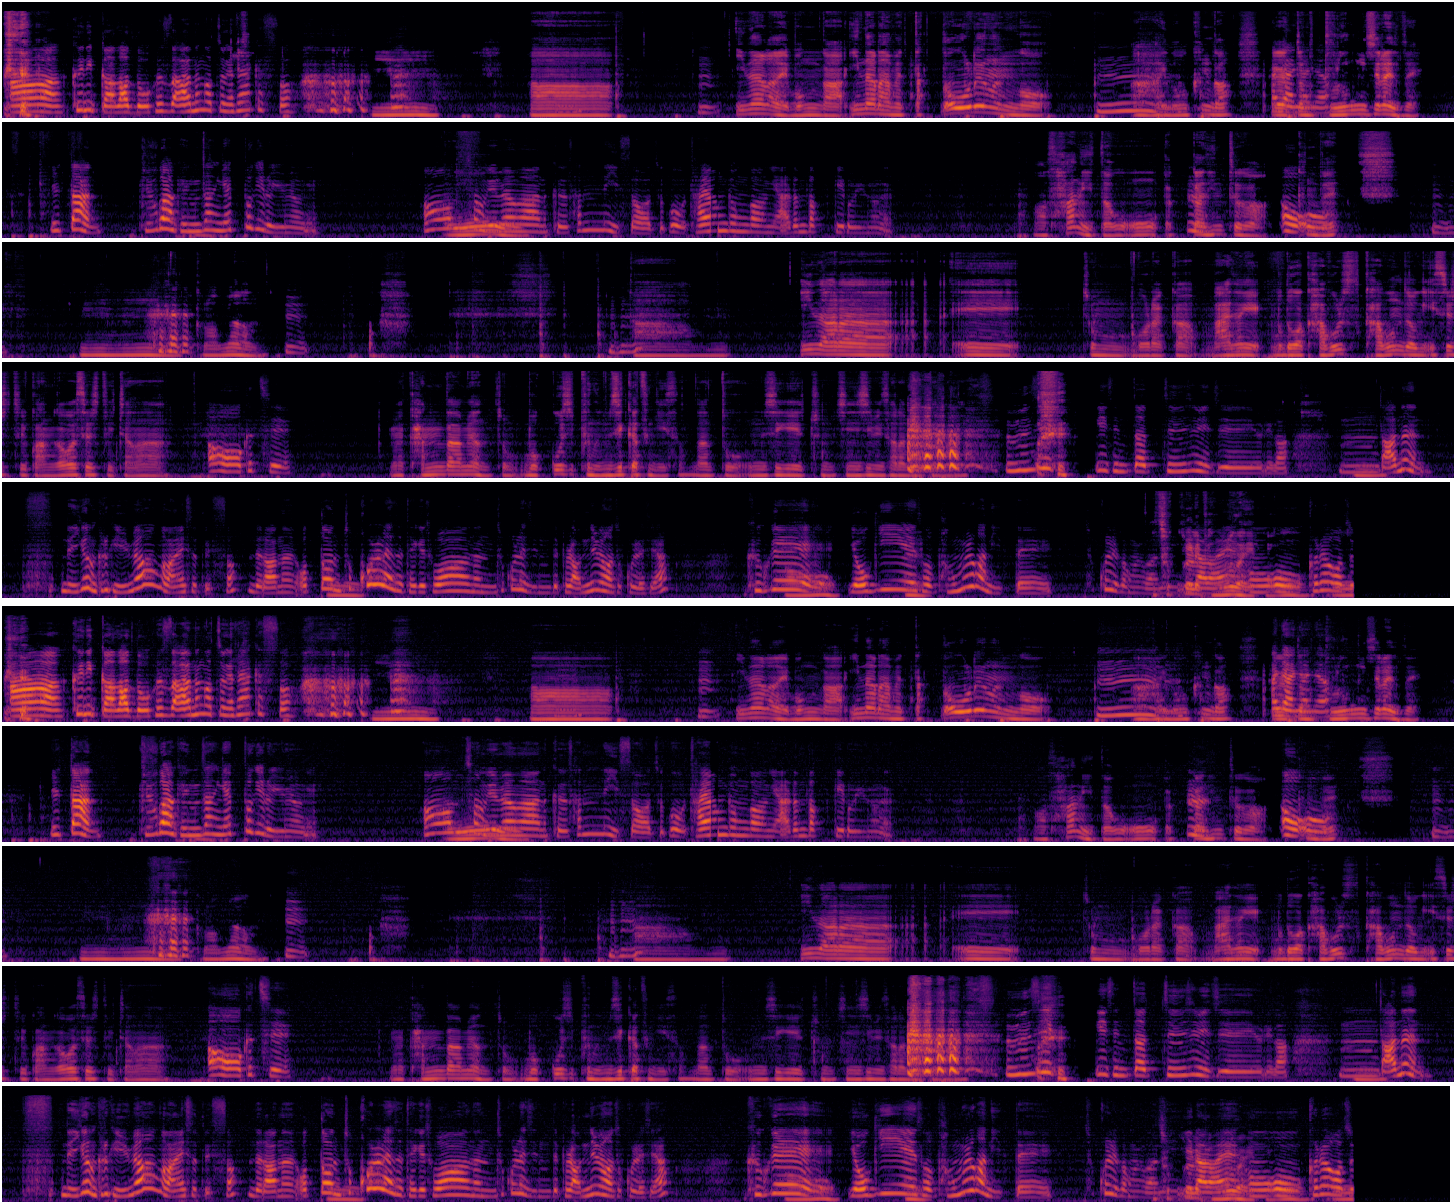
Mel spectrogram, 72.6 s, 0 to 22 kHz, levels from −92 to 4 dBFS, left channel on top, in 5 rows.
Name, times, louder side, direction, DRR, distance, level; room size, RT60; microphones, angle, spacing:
voice 1, 0.1-4.1 5.5-5.8 7.0-7.2 11.0-11.8 12.7-13.3 15.0-15.5 15.9-17.7 18.7-23.4 26.4-26.6 27.3-27.8 28.8-29.1 30.5-31.0 31.9-32.1 35.1-35.5 45.6-46.5 52.6-54.1 54.5-56.7 56.9-57.9 58.3-64.7 65.5-68.6 69.1-71.6, right 3 dB, 40° right, 4.0 m, -35 dB
voice 2, 3.7-4.4 5.3-6.1 7.3-10.5 11.3-14.2 18.9-19.8 24.8-27.2 27.6-28.4 29.8-30.8 31.1-31.7 32.8-33.1 33.7-33.9 34.2-34.5 35.3-36.3 37.0-38.2 38.5-39.2 39.9-45.2 47.4-52.9 53.9-54.3 57.1-57.4 61.3-61.7 65.9-66.4 67.1-67.3 69.6-71.1 71.4-71.6, left 2 dB, 70° left, 4.8 m, -40 dB
head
